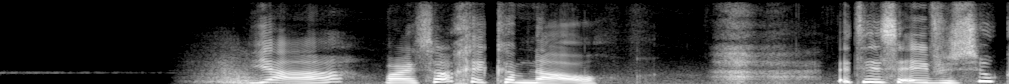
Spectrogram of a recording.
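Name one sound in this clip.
A middle-aged woman speaks with animation outdoors, close to a microphone.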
